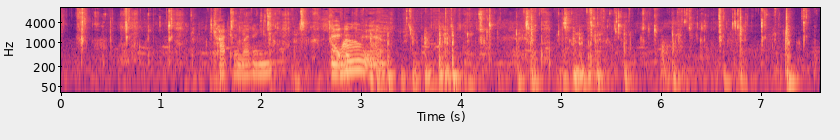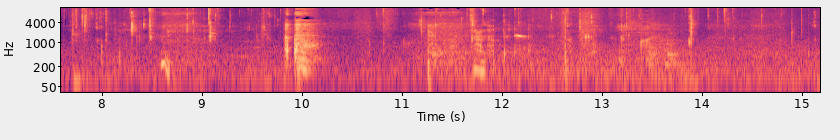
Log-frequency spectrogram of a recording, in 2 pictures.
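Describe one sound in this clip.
Fingers squelch and mix wet rice on a plate.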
